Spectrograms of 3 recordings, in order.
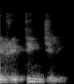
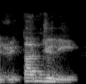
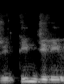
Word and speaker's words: Ritinjali: In Sanskrit, it means helping hands if you say Ritinjali. But if you're a good Punjabi and you say Ritanjali, then it means empty hands. So we have to be very careful of the Punjabi pronunciation of my NGO. Right. So but most people in northern India say Ritanjali. So I have to keep telling them, no, it's Ritinjali, which meant helping us.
